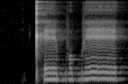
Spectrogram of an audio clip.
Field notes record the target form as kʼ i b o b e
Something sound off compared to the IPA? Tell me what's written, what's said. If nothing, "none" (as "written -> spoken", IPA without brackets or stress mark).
i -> e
